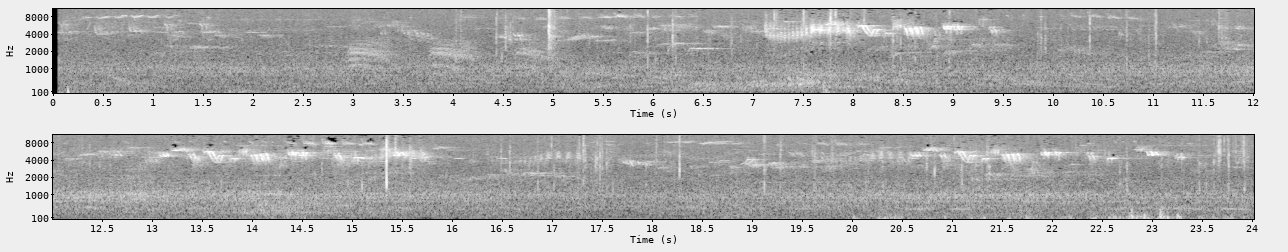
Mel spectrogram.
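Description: Small birds chirping in several short bouts of song over a steady outdoor background hiss, with a few sharp clicks and a low rumble building near the end.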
